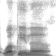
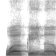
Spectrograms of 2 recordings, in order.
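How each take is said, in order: First: Wakina short, as one word; run together. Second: Wa, then long kina; separated words. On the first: Teacher showing the wrong reading, run together. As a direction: say "wakina" with wa glued on. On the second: Teacher showing the correct reading, separated words. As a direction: say "Wakina" as two words. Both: Shown as a demonstration. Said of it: "bukan wakina".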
